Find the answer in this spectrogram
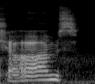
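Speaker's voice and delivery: put-on very old woman voice, high. Voicing a stall keeper who greets the players: very old Shadow Kai woman voice. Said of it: "This is your Shadow Kai voice now?".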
